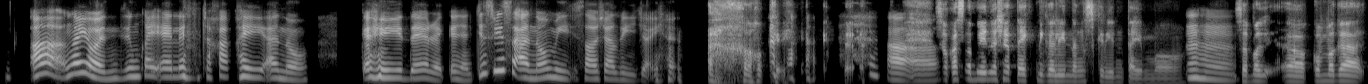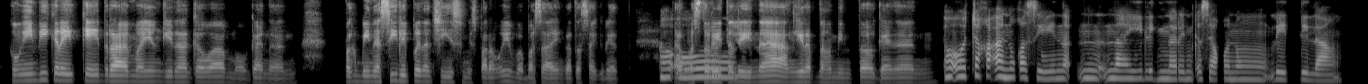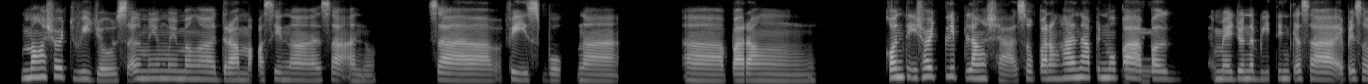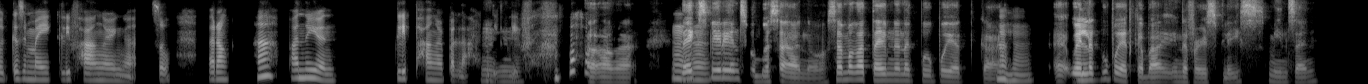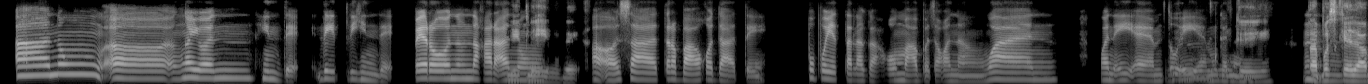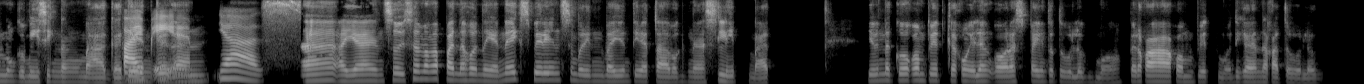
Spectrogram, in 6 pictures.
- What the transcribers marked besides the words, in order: laughing while speaking: "Ah okey"; chuckle; laugh; chuckle
- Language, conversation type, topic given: Filipino, podcast, Ano ang papel ng tulog sa pamamahala mo ng stress?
